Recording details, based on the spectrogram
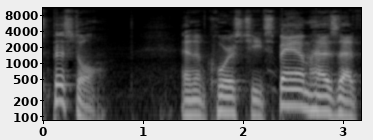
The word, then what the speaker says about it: Spa'am: Now, it's spelled like ma'am, SPA'AM, but the chief pig's name is Spam.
